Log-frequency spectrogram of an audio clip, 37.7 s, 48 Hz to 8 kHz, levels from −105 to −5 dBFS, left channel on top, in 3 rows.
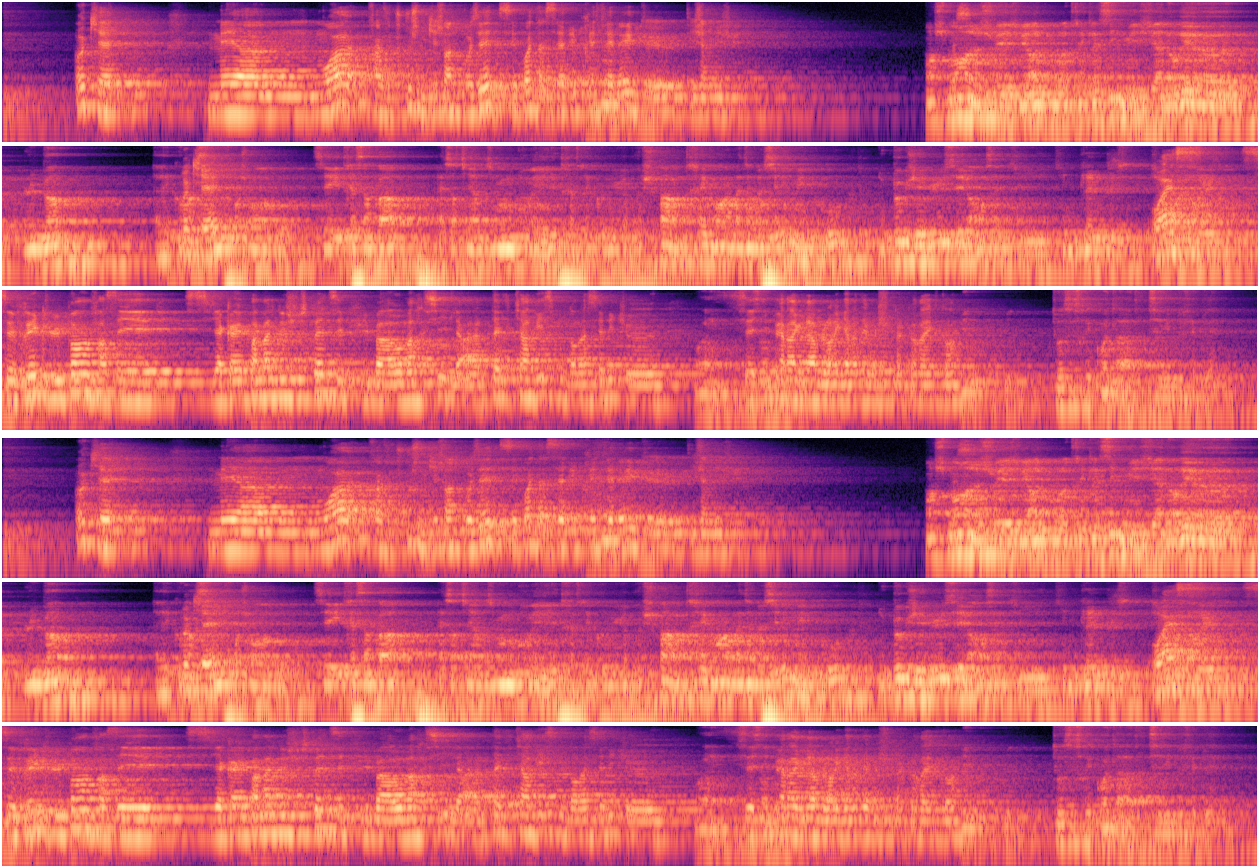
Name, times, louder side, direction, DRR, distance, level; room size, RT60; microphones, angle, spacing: voice 1, 0.7-1.2 1.7-1.8 2.0-7.4 9.5-9.7 14.3-14.7 24.1-24.5 24.9-31.7 32.5-34.7, left 1 dB, 75° left, 1 dB, 0.9 m, -20 dB
voice 2, 9.2-12.4 12.8-13.3 14.1-16.6 16.9-25.2 32.0-32.8 34.7-35.3 35.6-37.3, equal, 20° left, -3 dB, 1.0 m, -21 dB
sound 1, 14.8-15.1 16.0-17.1 18.1-19.3 20.1-20.6, equal, 55° right, 0.9 m, -21 dB
13.5 x 8.9 x 2.6 m, 2.8 s
head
